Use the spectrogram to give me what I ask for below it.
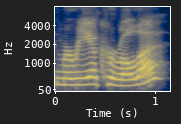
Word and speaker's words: Maria Carola: I'm Sonia Mann, and I'm here with Maria Carola. Is that how you pronounce it?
